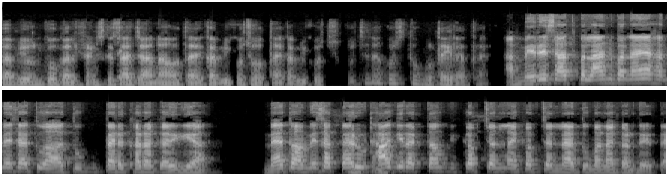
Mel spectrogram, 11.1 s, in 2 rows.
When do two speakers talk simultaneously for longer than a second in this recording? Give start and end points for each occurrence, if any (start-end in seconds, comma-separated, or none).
none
